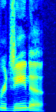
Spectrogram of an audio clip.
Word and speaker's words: Regina: Oh, no, it's pronounced Regina.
